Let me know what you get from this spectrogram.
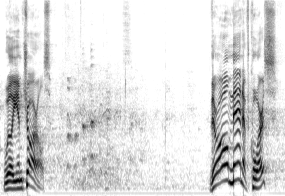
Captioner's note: laughs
